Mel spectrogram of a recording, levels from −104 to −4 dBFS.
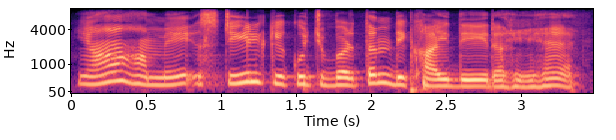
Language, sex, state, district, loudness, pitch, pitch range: Hindi, female, Uttar Pradesh, Saharanpur, -16 LUFS, 240 Hz, 200-255 Hz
